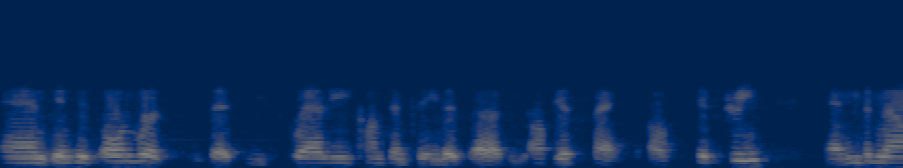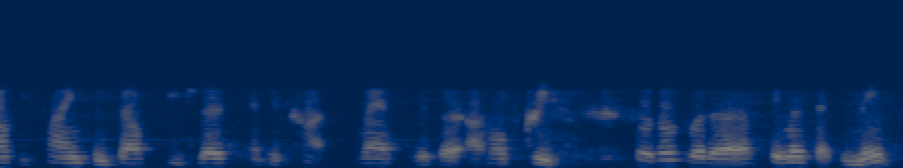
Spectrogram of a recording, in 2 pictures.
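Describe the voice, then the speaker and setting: Husky, halting man on shortwave radio. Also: on the low side, fairly even intonation. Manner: halting, deliberate. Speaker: guest commentator. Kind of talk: radio discussion, analysis. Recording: narrow lo-fi shortwave radio broadcast.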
